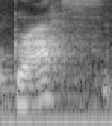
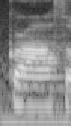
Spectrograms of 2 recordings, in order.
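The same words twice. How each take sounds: First: "grass" with a short "a" as in cat; northern short A. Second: "grass" with a long "ah", like "grahss"; southern long A. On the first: Unsure northern demo for viewers, short "a" in "grass". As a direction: attempt "grass" the northern way, vowel kept short. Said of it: "is that how they say it". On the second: Comparing accents for viewers, "grass" drawn long as "grahss". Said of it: "like, the A sound". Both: Shown as a demonstration.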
